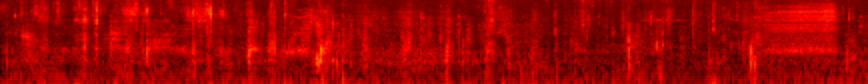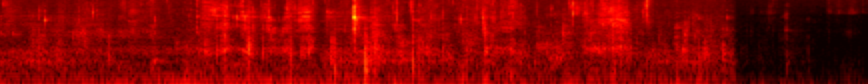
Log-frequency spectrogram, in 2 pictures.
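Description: Close-miked biting and chewing of boiled green mustard stalks: wet mouth sounds with many sharp crisp clicks. The sound cuts off suddenly about a second before the end.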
